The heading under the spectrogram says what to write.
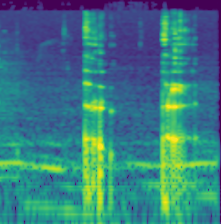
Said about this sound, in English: That was a well recorded burps. Very well recorded.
